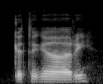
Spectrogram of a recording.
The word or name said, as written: Gead a Gharaidh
